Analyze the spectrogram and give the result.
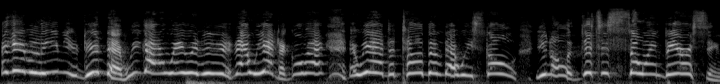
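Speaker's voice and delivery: acted, very high, loud, tearful crying child voice. A parent retelling her kids in the car after a theft, imitating kids crying. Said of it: "they're crying like".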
